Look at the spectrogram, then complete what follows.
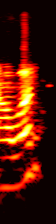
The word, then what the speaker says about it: hour: an enemy an umbrella an hour in the world h is silent and the word begins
